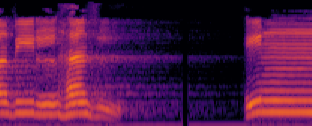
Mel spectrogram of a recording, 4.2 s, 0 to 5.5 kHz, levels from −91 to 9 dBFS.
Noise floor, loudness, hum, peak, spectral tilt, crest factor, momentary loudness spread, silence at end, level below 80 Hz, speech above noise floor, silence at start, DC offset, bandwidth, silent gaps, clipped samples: -73 dBFS; -26 LUFS; none; -8 dBFS; -7.5 dB/octave; 20 dB; 15 LU; 0 s; -76 dBFS; 46 dB; 0 s; under 0.1%; 5.2 kHz; none; under 0.1%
